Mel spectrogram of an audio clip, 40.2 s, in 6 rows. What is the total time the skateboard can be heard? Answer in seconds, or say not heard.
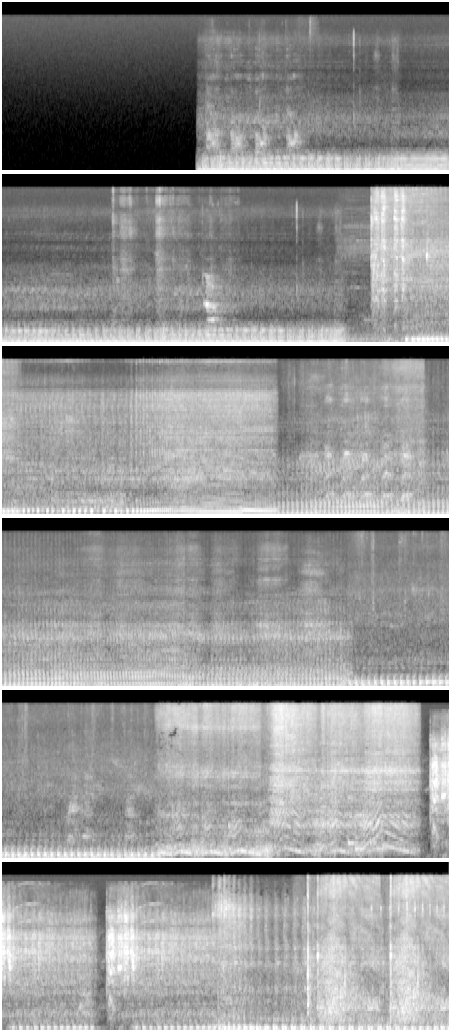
2 s.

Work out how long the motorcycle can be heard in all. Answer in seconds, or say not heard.
37 s.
